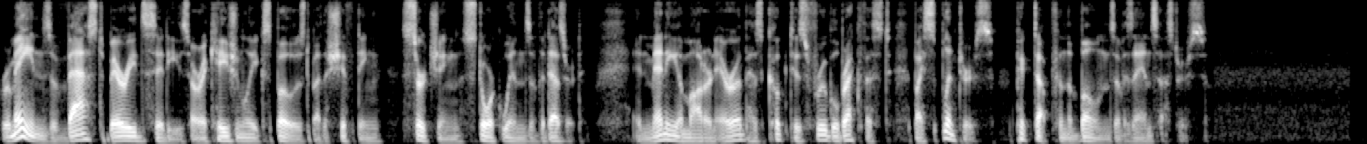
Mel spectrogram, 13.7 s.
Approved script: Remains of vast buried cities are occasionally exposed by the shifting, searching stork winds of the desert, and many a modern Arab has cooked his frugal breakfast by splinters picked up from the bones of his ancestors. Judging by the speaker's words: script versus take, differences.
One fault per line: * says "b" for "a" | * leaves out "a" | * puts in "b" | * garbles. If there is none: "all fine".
all fine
